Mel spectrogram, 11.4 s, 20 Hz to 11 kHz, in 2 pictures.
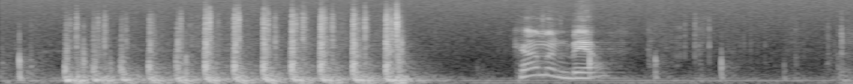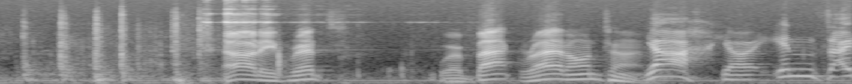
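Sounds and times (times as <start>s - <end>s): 
knuckles knocking on a locked wooden door: 0.1s - 2.9s
speech: 3.5s - 4.2s, 7.2s - 8.0s, 8.6s - 11.3s.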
